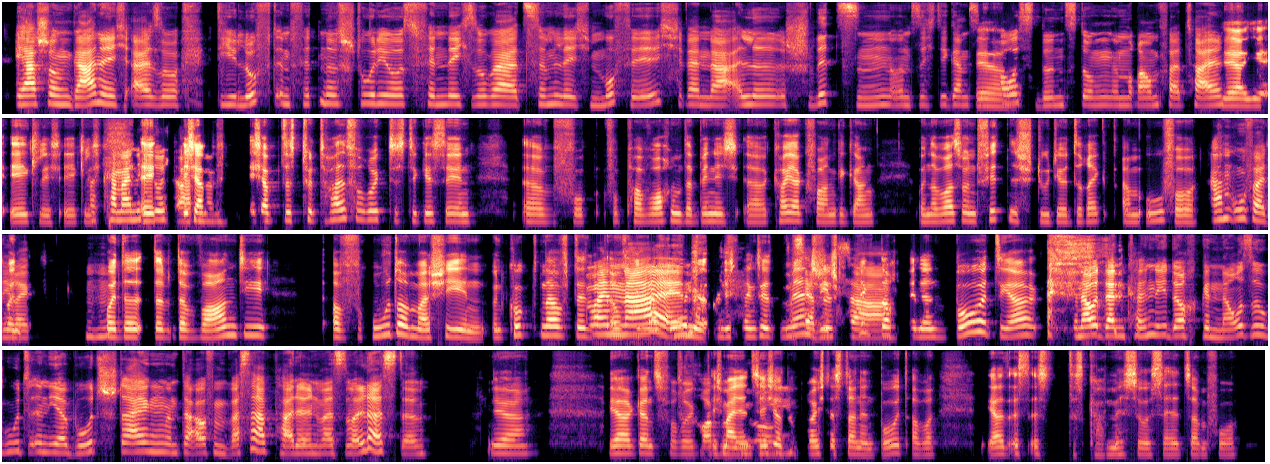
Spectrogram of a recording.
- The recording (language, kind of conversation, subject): German, unstructured, Welcher Sport macht dir am meisten Spaß und warum?
- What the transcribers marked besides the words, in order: tapping; snort; chuckle; other background noise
